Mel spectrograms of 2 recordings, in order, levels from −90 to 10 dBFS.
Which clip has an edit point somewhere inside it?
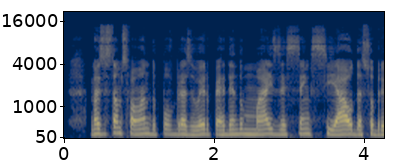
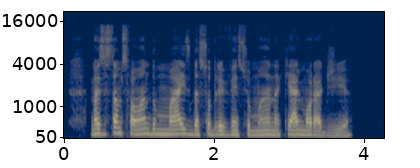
second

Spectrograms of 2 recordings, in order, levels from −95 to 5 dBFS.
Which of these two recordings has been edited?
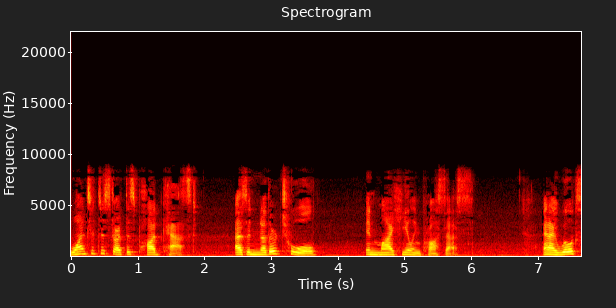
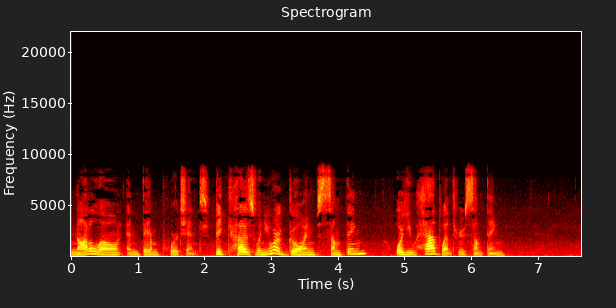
second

